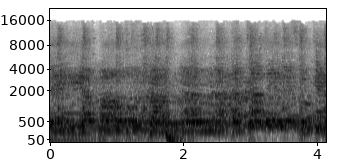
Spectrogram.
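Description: Live Cook Islands song: several women singing together in harmony, holding long notes, over a band with a steady beat.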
